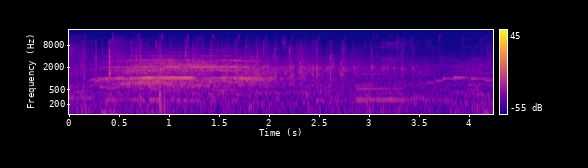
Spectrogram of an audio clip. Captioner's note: applauding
